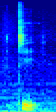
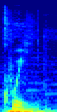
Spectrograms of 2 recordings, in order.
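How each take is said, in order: First: The u is silent, just k plus i. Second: The u is pronounced as a w after k. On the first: The speaker calls it right. "this is ki" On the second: The speaker calls it wrong. "this is not qui"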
